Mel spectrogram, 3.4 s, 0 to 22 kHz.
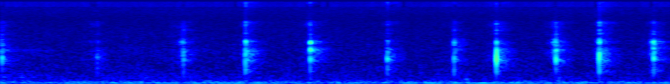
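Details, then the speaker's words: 1986 Mustang with a slack worm gear. Sharp light ticks come unevenly, about three a second, as the gear knocks about in its plastic housing. Planned fix: epoxy to take up the void and keep it engaged. "so there's any way there's slack in it hopefully we can hopefully we can put some epoxy in there and basically make our own mold so that it's stout enough to keep it engaged"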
